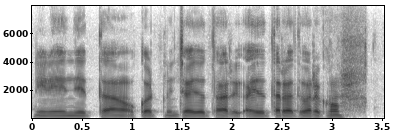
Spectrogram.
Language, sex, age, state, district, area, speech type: Telugu, male, 18-30, Telangana, Nirmal, rural, spontaneous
